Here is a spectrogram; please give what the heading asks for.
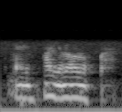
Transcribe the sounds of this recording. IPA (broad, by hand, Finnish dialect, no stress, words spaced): sitæ nyp pɑlĭjon olːukhɑˑn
